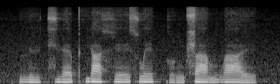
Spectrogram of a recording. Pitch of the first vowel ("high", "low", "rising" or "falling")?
low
